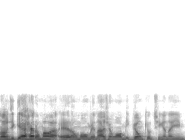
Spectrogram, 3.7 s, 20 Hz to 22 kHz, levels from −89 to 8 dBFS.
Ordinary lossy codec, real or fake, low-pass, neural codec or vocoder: none; real; 7.2 kHz; none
